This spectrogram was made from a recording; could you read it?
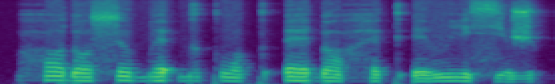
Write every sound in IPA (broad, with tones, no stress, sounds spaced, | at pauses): h ɔ˦˨ ɗ ɔ˩ s ɵ˦˨ b ɛ˦˨ ʔ ɡ ɵ˦˨ k β ɔ˩ k ʔ ɛ˦ ɗ ɒ˩ h ɛ˩ k ʔ e˩ β i˦˨ sʲ ɵ˩ ʒ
